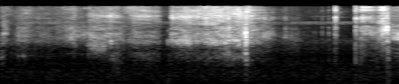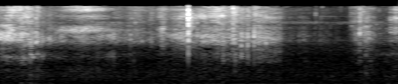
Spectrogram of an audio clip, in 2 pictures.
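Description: Faint rustling with a few short clicks scattered through it.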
